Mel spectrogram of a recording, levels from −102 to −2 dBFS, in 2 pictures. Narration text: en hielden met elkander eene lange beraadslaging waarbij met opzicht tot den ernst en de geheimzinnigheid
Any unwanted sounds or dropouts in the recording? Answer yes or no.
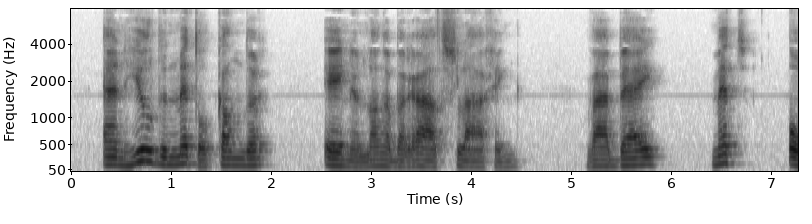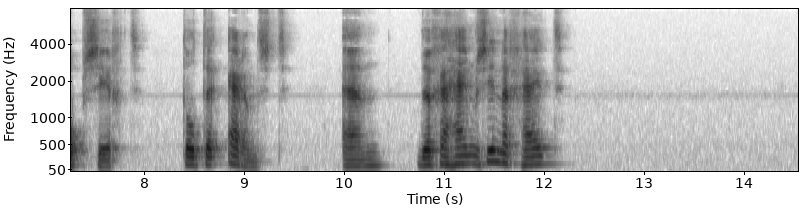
no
